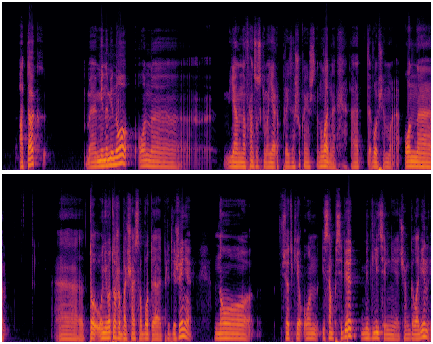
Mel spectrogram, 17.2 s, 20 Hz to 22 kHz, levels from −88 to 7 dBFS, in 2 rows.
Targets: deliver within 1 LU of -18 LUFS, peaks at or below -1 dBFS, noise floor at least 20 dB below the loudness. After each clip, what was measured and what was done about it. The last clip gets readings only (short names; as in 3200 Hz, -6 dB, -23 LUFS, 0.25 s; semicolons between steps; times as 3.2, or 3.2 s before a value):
clipped 0.3%; flat tops at -12.0 dBFS; loudness -25.0 LUFS; peak -12.0 dBFS; loudness target -18.0 LUFS
-> clip repair -12 dBFS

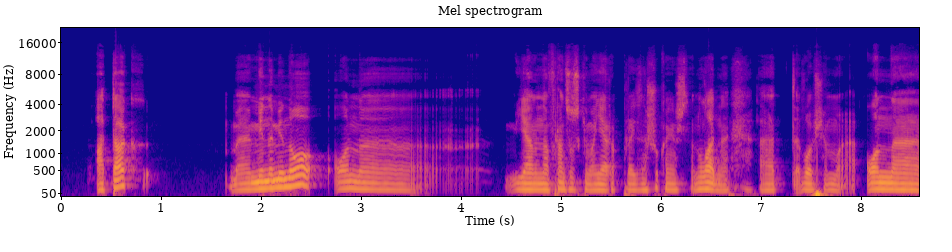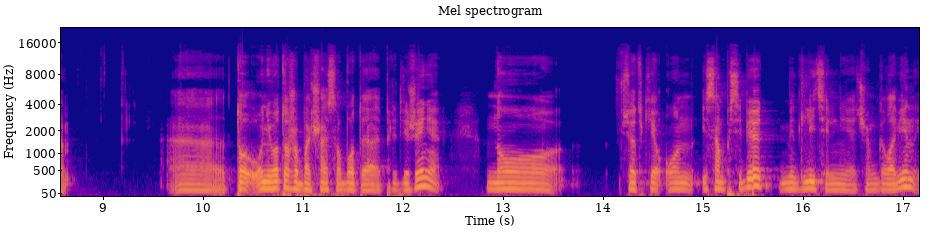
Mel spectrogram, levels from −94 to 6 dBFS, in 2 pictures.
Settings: clipped 0.0%; loudness -24.5 LUFS; peak -5.0 dBFS; loudness target -18.0 LUFS
-> gain +6.5 dB; limiter -1 dBFS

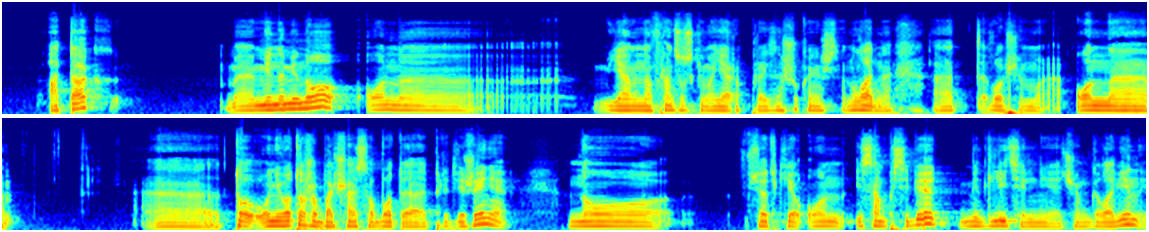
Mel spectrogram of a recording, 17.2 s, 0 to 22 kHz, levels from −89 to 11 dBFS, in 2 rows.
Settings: loudness -18.0 LUFS; peak -1.0 dBFS; noise floor -70 dBFS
